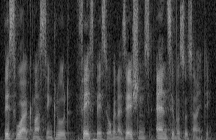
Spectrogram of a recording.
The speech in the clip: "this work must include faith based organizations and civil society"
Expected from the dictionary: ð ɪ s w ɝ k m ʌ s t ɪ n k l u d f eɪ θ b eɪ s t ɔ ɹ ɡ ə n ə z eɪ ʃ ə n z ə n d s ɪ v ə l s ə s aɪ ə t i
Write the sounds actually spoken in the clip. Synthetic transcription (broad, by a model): ð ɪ s w ɝ k m ʌ s t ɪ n k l u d f eɪ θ b eɪ s t ɔ ɹ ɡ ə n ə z eɪ ʃ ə n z ə n d s ɪ v ə l s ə s aɪ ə t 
